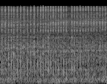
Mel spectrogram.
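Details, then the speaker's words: Fast, even rattling pulses, roughly thirty per second, with a hissing rush from a Sciton Halo hybrid fractional (erbium) laser resurfacing a man's chest skin for crepiness and discoloration; fractional laser in operation. "guys could see, show them up close all the little dots. That's the erbium. That's the little dots that are gonna exfoliate and peel. That's gonna give him brighter skin, improve the wrinkles."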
